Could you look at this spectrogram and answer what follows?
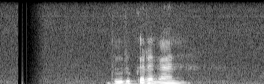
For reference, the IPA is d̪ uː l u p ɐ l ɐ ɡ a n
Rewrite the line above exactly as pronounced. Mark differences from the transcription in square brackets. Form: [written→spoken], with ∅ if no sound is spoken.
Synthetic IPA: d̪ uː [l→ɾ] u [p→k] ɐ [l→ɾ] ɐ ɡ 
